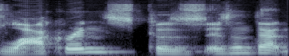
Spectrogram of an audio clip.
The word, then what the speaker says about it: Loughran: you pronounce your name there's like four different pronunciations in my name okay like lagrin lochran you know there's there isn't like an actual I don't think there's actually a correct pronunciation you know what I mean it's just kind of How It's evolved over time all right we're gonna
